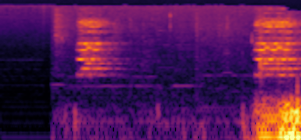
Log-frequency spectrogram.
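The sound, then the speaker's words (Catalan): A phone rings with a buzzy, tonal ringtone in two bursts. The second burst is louder and has a low rumble underneath. “ara mos criden per telèfon”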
